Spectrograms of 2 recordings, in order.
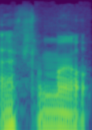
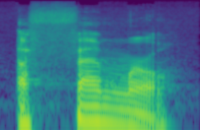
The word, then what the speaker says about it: ephemeral: quick side note guys it's not FML it's ephemeral ephemeral okay I'm really bad at pronunciations but I don't it doesn't matter but I'm just saying I have been saying that wrong um anyways let's continue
